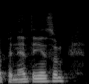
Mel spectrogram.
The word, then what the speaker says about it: panentheism: And I will say, I kind of rolled the pan and the n together, panentheism, but you just pronounced or enunciated panentheism.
